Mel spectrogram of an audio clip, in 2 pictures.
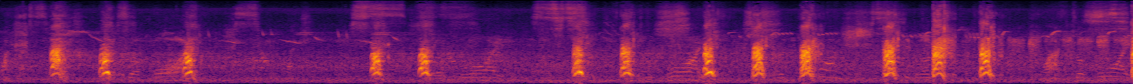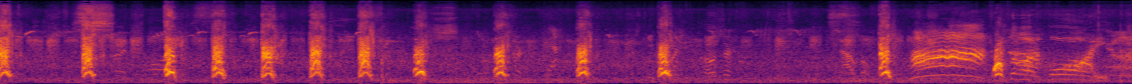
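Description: A protection dog barks repeatedly and aggressively at a stranger in sharp, evenly spaced bursts, close by, with a few whimpers and a person talking underneath.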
